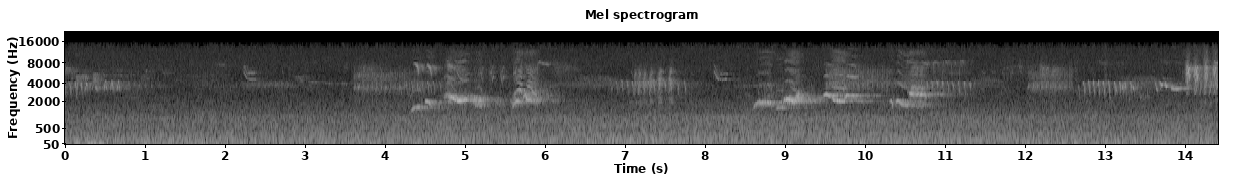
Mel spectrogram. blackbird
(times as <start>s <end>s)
2.2s 6.4s, 7.0s 11.3s, 12.0s 14.4s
